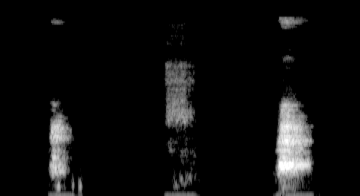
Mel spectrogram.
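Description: A pet dog barks a couple of times, short sharp yaps spaced about two seconds apart, with a faint higher-pitched sound in between. No one is speaking.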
